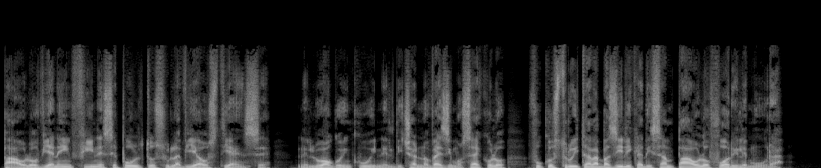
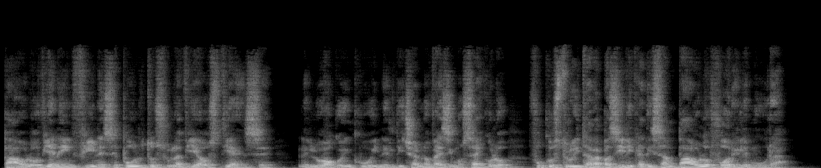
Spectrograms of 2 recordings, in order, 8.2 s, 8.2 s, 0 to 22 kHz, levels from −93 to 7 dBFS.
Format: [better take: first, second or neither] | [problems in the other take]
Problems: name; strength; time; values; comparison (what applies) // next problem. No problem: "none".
first | off-mic speech; far // room echo; very slight; dies away in 0.2 s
